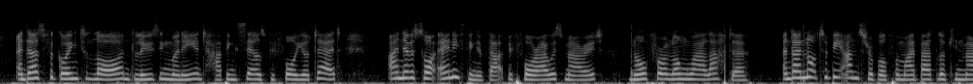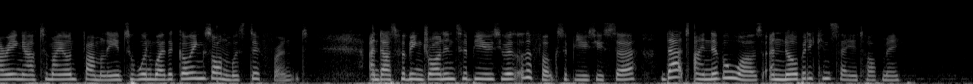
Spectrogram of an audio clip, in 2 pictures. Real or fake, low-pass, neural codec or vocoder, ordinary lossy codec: real; 7.2 kHz; none; Opus, 16 kbps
